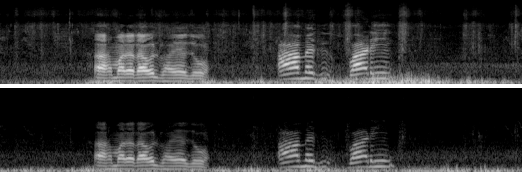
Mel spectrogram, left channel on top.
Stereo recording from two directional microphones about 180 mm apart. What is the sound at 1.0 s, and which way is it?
Speech, 65° left (ahead or behind).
